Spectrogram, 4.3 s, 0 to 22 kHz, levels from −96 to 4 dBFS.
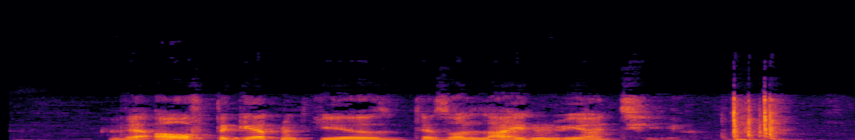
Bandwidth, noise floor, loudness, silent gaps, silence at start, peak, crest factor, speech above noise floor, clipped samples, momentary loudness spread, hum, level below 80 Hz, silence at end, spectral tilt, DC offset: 9 kHz; -62 dBFS; -24 LUFS; none; 0.55 s; -2 dBFS; 24 dB; 37 dB; under 0.1%; 10 LU; none; -48 dBFS; 0.35 s; -4 dB/octave; under 0.1%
